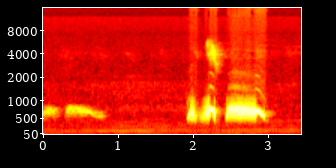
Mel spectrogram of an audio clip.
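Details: Spotted dove decoy bird cooing to rouse wild doves into calling back: soft low notes, a gap, then two short throaty coos and a longer rolling, vibrating coo ending in a falling slur.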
